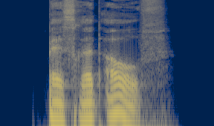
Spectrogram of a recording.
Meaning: second-person plural subjunctive I of aufbessern
- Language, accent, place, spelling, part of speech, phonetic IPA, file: German, Germany, Berlin, bessret auf, verb, [ˌbɛsʁət ˈaʊ̯f], De-bessret auf.ogg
